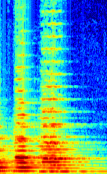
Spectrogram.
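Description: Flute, violin and cello trio playing classical chamber music: two accented notes about half a second apart in the first second, then the sound tapers off to a near pause at the end of a phrase.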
